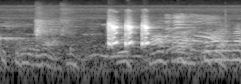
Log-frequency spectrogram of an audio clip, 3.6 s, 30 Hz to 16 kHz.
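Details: Günther's frog recorded on 23 September 2015 gives three short, harsh, clucking notes in quick succession, about a quarter second apart, over a quiet background with faint softer sounds before and after.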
